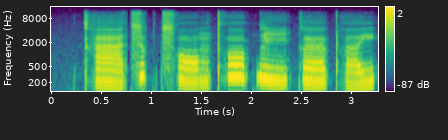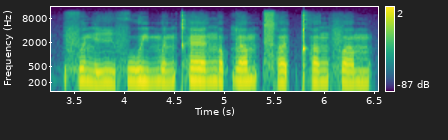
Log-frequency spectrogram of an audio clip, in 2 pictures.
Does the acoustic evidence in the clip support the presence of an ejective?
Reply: no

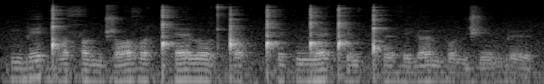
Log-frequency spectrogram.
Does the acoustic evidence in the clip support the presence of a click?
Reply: yes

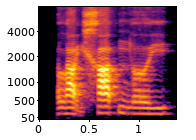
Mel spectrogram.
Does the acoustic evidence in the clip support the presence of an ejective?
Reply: no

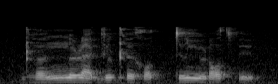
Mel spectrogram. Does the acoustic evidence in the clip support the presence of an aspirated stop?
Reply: yes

